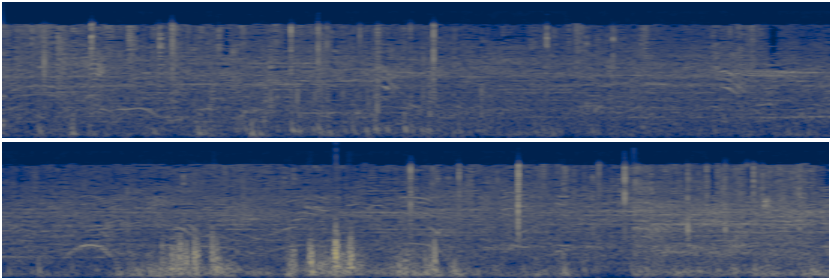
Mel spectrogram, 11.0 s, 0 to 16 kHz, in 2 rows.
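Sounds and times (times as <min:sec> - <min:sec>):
galloping horse hoofbeats in dirt: 0:00.0 - 0:05.0.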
